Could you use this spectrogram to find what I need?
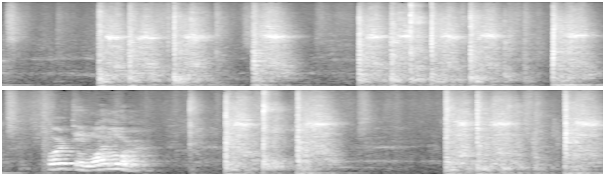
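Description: Punches and kicks thud heavily against a punching bag.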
